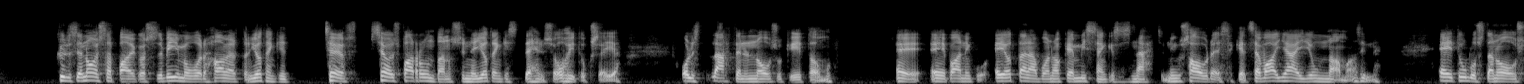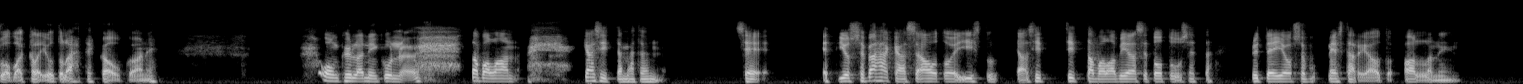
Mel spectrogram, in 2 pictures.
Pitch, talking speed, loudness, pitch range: 135 Hz, 165 wpm, -19 LUFS, 125-150 Hz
